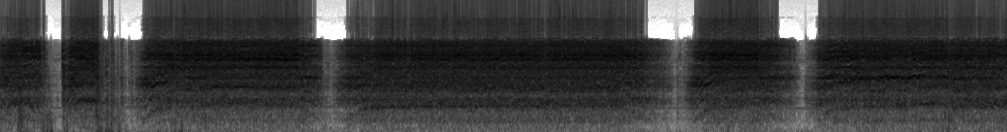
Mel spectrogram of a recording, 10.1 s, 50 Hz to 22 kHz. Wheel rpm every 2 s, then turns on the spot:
130, 160, 190, 90, 170.
2-4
